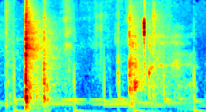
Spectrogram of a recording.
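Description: A single sharp click about a quarter second in, from the frame of an UPPAbaby Ridge jogging stroller being unfolded and set upright, over soft background music.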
